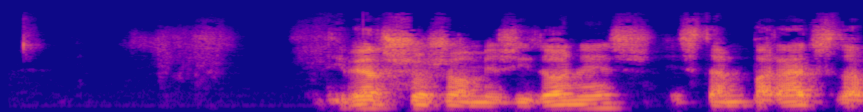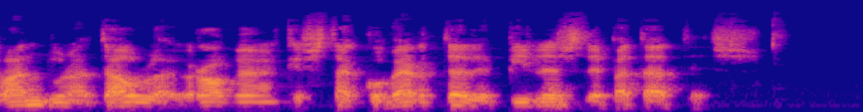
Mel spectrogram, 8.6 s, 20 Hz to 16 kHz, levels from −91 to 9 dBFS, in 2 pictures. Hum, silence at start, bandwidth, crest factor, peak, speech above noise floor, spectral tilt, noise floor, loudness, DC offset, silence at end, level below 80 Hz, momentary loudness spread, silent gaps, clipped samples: none; 0.1 s; 10.5 kHz; 20 dB; 0 dBFS; 44 dB; -3.5 dB/octave; -64 dBFS; -20 LUFS; under 0.1%; 0.45 s; -68 dBFS; 10 LU; none; under 0.1%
